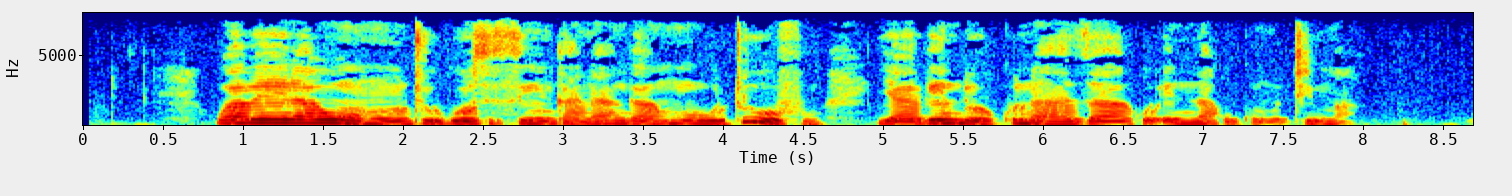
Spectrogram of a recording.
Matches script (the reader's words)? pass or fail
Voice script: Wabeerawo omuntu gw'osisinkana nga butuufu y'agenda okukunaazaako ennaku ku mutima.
fail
